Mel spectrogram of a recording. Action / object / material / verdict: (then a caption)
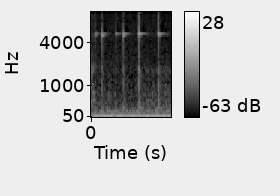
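tap / frosted glass perfume bottle / glass / none. Light taps and clinks on a frosted glass Bvlgari perfume bottle with a gold top give six quick, high, bell-like pings. Each rings briefly over a steady low hum.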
